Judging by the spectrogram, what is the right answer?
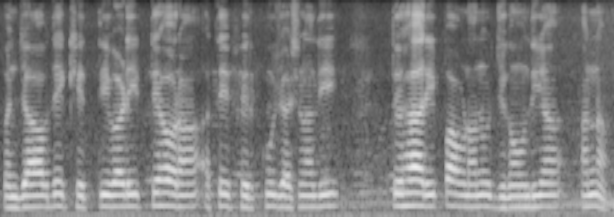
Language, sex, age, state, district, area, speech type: Punjabi, male, 30-45, Punjab, Barnala, urban, spontaneous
